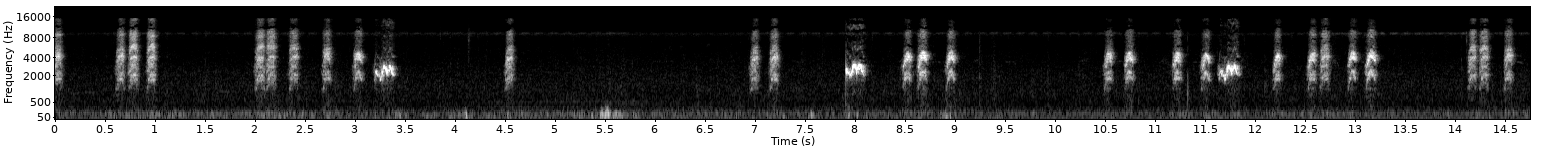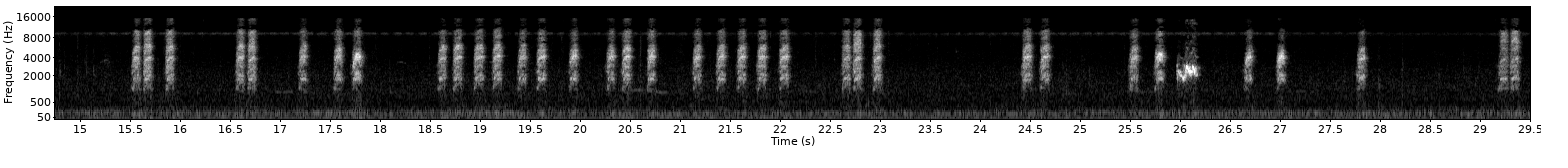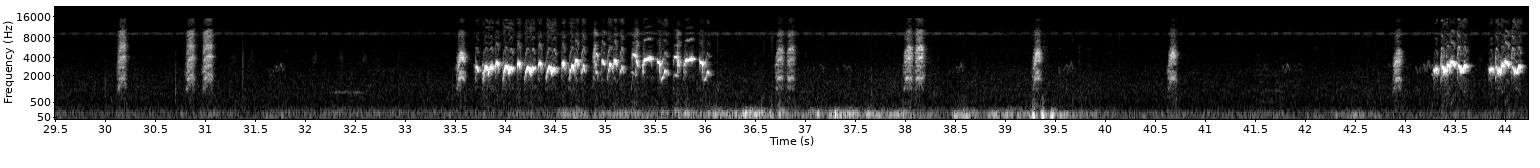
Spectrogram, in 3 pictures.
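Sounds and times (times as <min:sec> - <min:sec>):
red-whiskered bulbul chirping calls: 0:00.0 - 0:01.1, 0:02.0 - 0:03.5, 0:06.8 - 0:09.1, 0:10.3 - 0:13.3, 0:14.0 - 0:23.1, 0:24.4 - 0:24.8, 0:25.4 - 0:28.0, 0:29.2 - 0:32.7, 0:33.4 - 0:39.8, 0:40.6 - 0:40.8, 0:42.7 - 0:44.2.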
